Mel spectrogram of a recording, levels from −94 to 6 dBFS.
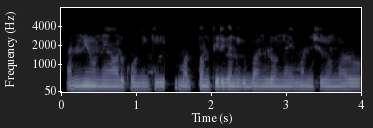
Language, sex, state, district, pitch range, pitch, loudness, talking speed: Telugu, male, Telangana, Nalgonda, 115-120 Hz, 115 Hz, -45 LUFS, 135 wpm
